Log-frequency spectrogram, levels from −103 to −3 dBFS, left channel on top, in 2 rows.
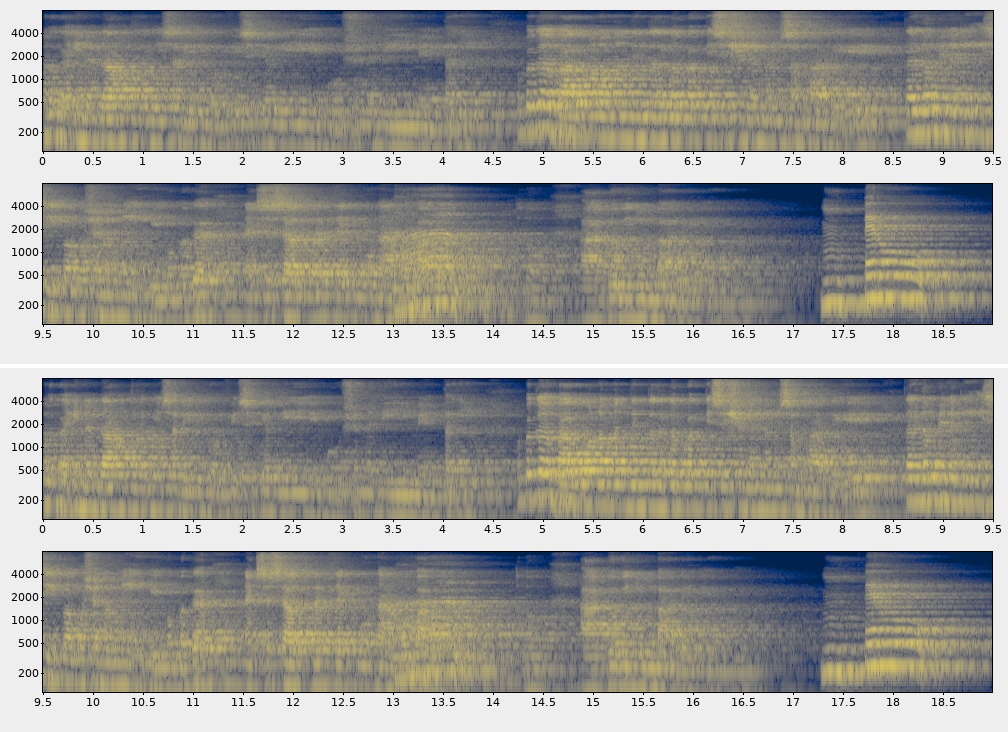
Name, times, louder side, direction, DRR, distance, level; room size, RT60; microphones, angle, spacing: voice 1, 0.0-13.5 14.3-16.5, right 1 dB, 25° right, -4 dB, 0.9 m, -27 dB
voice 2, 13.0-14.3 17.3-18.3, left 1 dB, 50° left, 0 dB, 0.7 m, -26 dB
7.4 x 4.9 x 3.9 m, 2.8 s
head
